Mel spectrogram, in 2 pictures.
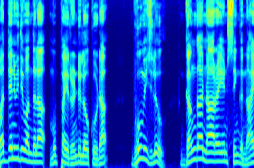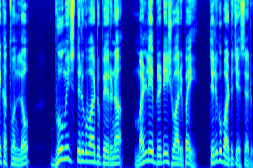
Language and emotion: Telugu, neutral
